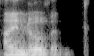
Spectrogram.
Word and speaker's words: Eindhoven: Next week, you're going to be, I'm going to see how much my pronunciation guides help me, but Lille, Groningen, and Eindhoven. – That's correct. Yes.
